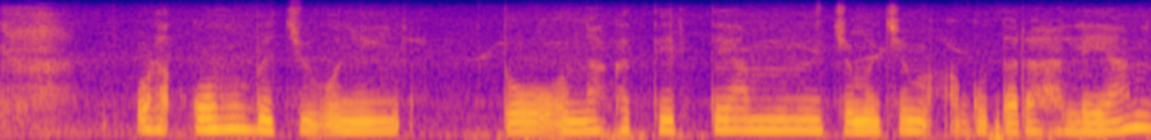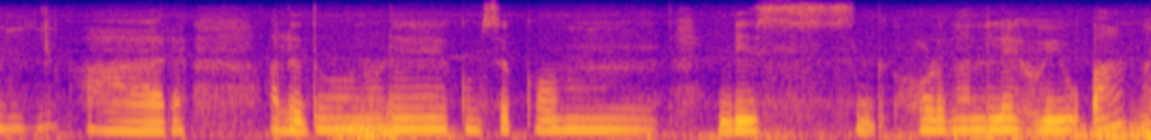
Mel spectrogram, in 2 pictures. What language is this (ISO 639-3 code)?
sat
